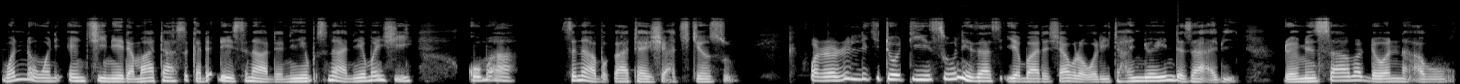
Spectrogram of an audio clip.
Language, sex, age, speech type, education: Hausa, male, 30-45, spontaneous, primary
